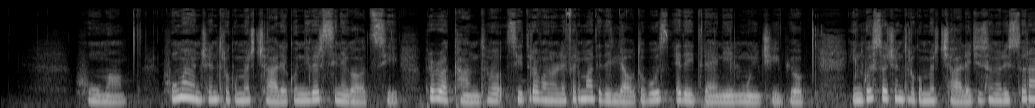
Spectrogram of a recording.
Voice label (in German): italienisch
